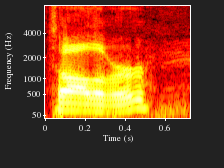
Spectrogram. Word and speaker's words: Tolliver: I know it looks weird when you look at the spelling. Well, there we go. But that makes it easier on me. It is pronounced Tolliver.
